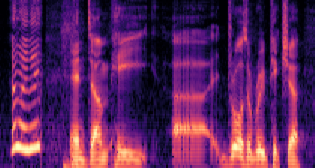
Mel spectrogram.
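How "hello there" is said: put-on very high, small little boy voice. Describing a show to listeners, voicing its boy lead in a little Timmy voice. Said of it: "little Timmy, as I gave you the voice before".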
